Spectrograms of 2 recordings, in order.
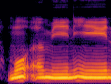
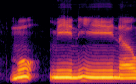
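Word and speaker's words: المؤمنين: tidak menimbulkan pantulan suara tidak dibaca mu Aminin awal muaminah tapi mukminina Wal mukminat isum malam ya tubuh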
